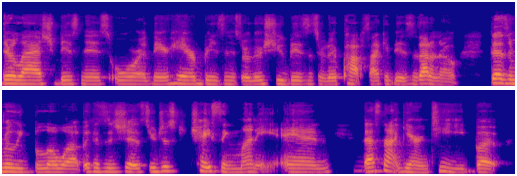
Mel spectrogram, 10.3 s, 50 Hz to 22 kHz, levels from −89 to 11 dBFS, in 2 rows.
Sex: female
